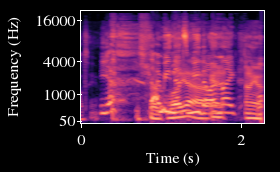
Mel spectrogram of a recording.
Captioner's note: laughs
